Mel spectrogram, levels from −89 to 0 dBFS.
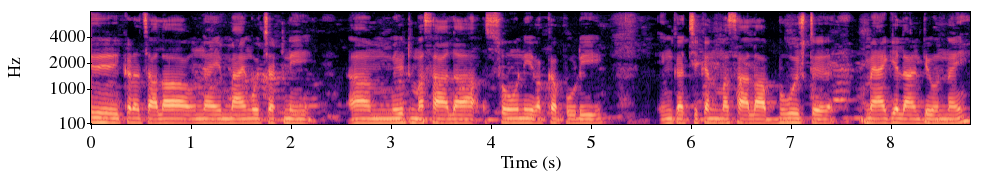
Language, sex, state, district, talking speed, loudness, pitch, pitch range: Telugu, male, Telangana, Karimnagar, 125 wpm, -17 LUFS, 115 Hz, 110-120 Hz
